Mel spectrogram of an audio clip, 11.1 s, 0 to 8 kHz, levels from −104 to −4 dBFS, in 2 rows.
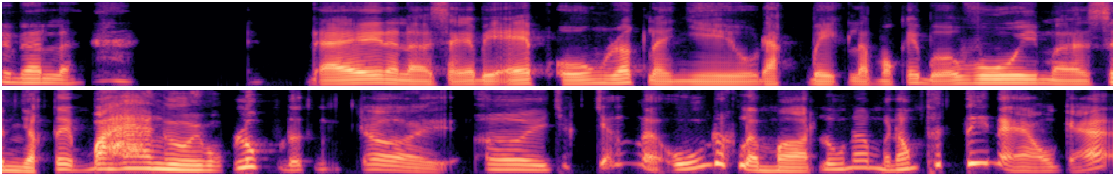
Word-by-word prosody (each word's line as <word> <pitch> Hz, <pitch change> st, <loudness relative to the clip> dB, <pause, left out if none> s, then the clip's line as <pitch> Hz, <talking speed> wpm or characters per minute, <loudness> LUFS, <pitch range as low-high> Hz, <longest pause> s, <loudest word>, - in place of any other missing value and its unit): Cho 160 Hz, -, -5 dB
nên 140 Hz, -1 st, -1 dB
là 120 Hz, -, -4 dB, 1.2 s
Đấy, 120 Hz, +5 st, +4 dB
nên 125 Hz, -4 st, 0 dB
là 100 Hz, -1 st, -1 dB
sẽ 95 Hz, +2 st, -3 dB
bị 100 Hz, -1 st, -1 dB
ép 115 Hz, +2 st, +1 dB
uống 115 Hz, +3 st, -1 dB
rất 140 Hz, +2 st, 0 dB
là 95 Hz, -, -1 dB
nhiều, 95 Hz, 0 st, -4 dB
đặc 95 Hz, 0 st, -4 dB
biệt 95 Hz, +1 st, -4 dB
là 95 Hz, -, -4 dB
một 95 Hz, 0 st, -7 dB
cái 140 Hz, -, -6 dB
bữa 105 Hz, -3 st, -2 dB
vui 130 Hz, +1 st, +4 dB
mà 105 Hz, -4 st, -4 dB
sinh 145 Hz, +8 st, -3 dB
nhật 125 Hz, -2 st, +2 dB
tới 185 Hz, -1 st, +1 dB
3 195 Hz, +6 st, +5 dB
người 175 Hz, -5 st, +7 dB
một 155 Hz, -1 st, -3 dB
lúc 270 Hz, +3 st, +3 dB
lận! 155 Hz, -, -5 dB, 0.3 s
Trời 150 Hz, -, -3 dB, 0.2 s
ơi, 175 Hz, -2 st, 0 dB
chắc -, -, -21 dB
chắn -, -, -7 dB
là -, -, -2 dB
uống 205 Hz, +10 st, 0 dB
rất 390 Hz, -, +1 dB
là 150 Hz, -, +4 dB
mệt 130 Hz, -2 st, +1 dB
luôn 185 Hz, +1 st, -2 dB
đó, 250 Hz, +2 st, -4 dB
mình 205 Hz, -8 st, -5 dB
hổng 190 Hz, -, +1 dB
thích 345 Hz, -, -5 dB
tí 395 Hz, -, +6 dB
nào 130 Hz, -1 st, -2 dB
cả. -, -, -2 dB
135 Hz, 250 wpm, -23 LUFS, 110-175 Hz, 1.2 s, người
